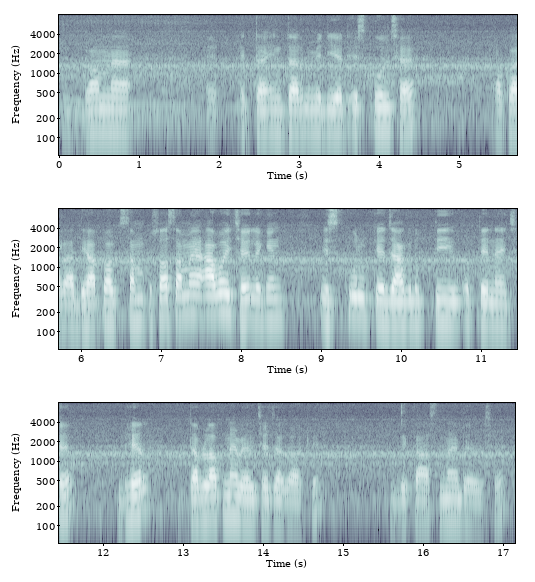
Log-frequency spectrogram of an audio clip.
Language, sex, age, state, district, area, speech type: Maithili, male, 45-60, Bihar, Araria, rural, spontaneous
